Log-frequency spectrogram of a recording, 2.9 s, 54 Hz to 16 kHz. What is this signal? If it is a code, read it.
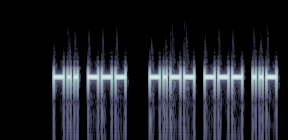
Morse code, heard as a keyed tone, about 34 wpm, 700 Hz. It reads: DO YOU
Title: Sentences from Top 1000 Words - Review Part 1 - 35wpm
